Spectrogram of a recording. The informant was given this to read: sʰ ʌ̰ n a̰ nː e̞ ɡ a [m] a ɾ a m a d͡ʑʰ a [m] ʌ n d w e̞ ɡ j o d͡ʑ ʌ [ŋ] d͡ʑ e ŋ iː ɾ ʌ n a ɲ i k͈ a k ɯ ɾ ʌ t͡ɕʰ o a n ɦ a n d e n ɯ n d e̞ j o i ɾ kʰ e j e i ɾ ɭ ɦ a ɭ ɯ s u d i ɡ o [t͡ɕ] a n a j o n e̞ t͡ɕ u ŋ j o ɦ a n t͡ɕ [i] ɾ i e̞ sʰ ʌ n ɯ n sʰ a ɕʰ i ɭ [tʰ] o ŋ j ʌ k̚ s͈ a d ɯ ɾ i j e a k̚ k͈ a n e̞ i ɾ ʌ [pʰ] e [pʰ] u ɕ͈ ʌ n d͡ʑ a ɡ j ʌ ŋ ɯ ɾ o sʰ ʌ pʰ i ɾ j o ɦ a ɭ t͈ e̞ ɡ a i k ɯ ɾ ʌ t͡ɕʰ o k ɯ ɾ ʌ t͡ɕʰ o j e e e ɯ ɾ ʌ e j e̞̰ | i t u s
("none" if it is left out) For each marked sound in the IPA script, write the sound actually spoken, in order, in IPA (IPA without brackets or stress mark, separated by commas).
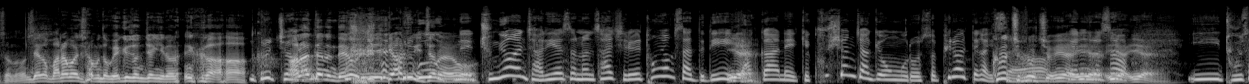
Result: m, m, n, t͡ɕ, a, tʰ, kʰ, kʰ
